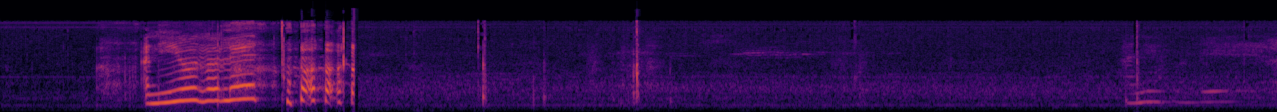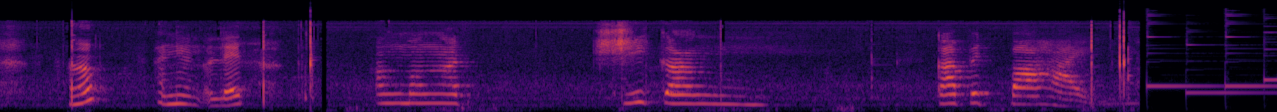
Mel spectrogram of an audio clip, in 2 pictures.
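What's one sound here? A young girl sings close by, breaking off now and then.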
